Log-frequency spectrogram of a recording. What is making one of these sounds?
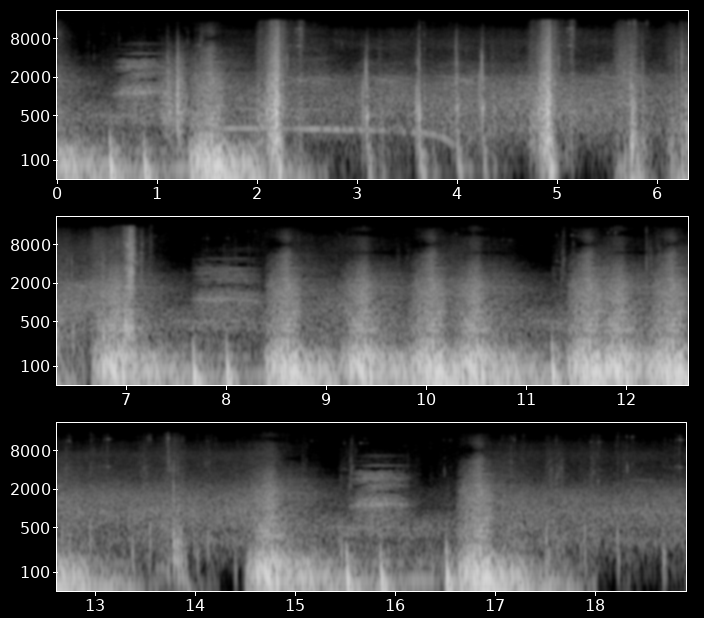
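Hands grip and scrape against rock in heavy, muffled thuds.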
